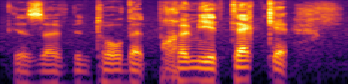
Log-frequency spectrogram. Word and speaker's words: Premier Tech: I've been told that Premier Tech is the proper way to pronounce, as it is a company here from Quebec.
